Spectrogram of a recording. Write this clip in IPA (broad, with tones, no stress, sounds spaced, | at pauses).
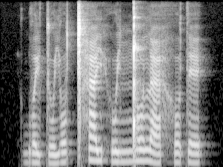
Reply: ɡʷ e˧˩ j t u˩˧ j o˥˧ ǀʰ æ˥˧ j h u˧ j ŋ͡ǃ o˥ l æ˩˧ h o˧ t e˧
